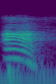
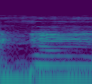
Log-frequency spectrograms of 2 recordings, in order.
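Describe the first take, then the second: First: It is said with the fourth tone. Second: It is said with the third tone.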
